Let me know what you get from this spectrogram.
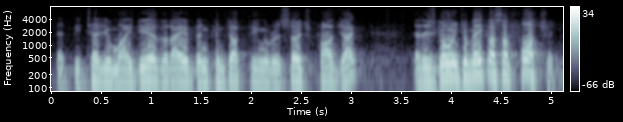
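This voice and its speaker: Casting: male actor for a pompous, wounded-dignity husband, highish voice, muffled vintage radio play. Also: quick pace, close to an everyday voice. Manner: florid, mock-dignified. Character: pompous, suddenly sober, oily henpecked husband. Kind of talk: old-time radio acting. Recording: dull vintage radio drama recording.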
